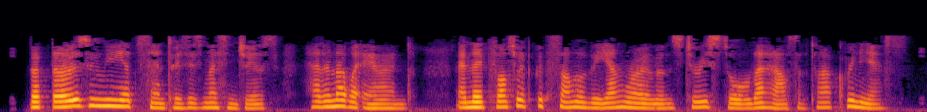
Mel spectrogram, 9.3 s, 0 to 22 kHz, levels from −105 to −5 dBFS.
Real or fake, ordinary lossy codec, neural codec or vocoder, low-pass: fake; MP3, 24 kbps; codec, 24 kHz, 0.9 kbps, WavTokenizer, medium music audio release; 7.2 kHz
